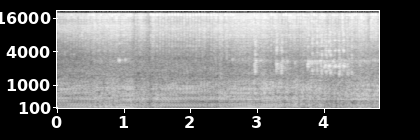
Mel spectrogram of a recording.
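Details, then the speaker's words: Mazda RX-7 rotary running E85, start with new fuel filter and replaced fuel hoses: buzzy, busy idle that settles and holds steady without stumbling; no leaks, engine running normally. "officially done, ready. It starts up, it is ready to come home, and this is crazy."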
